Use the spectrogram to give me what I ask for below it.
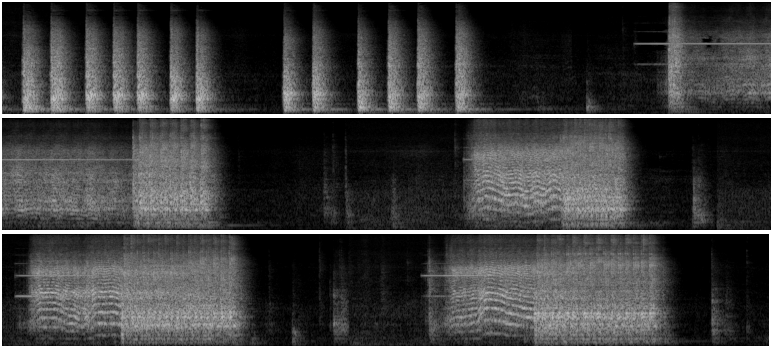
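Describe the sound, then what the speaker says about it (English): Quick bursts of sharp hammer taps ring out while fixing wood for a microwave stand, followed by several longer stretches of whirring power-tool noise separated by short pauses. "So we're just going to hammer it in place"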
